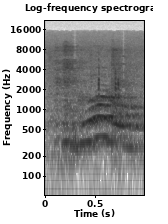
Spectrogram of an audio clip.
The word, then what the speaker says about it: горох: Горох. Ударение падает на слово рог. На гласную о, безударную о запоминаем.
